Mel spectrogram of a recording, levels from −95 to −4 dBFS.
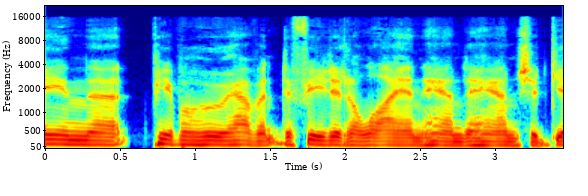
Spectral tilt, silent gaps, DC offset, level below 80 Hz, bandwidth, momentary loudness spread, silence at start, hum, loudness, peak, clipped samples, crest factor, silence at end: -7 dB/octave; none; 0.6%; -40 dBFS; 16 kHz; 4 LU; 0 s; none; -13 LUFS; 0 dBFS; under 0.1%; 12 dB; 0 s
